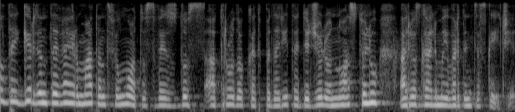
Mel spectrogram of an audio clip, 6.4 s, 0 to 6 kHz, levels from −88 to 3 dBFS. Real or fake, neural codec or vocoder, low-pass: real; none; 5.4 kHz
